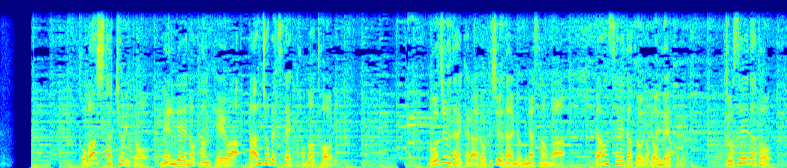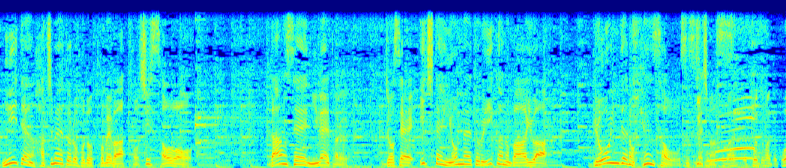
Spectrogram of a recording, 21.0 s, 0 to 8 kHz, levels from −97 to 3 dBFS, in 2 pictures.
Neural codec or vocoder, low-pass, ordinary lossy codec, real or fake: none; 7.2 kHz; none; real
